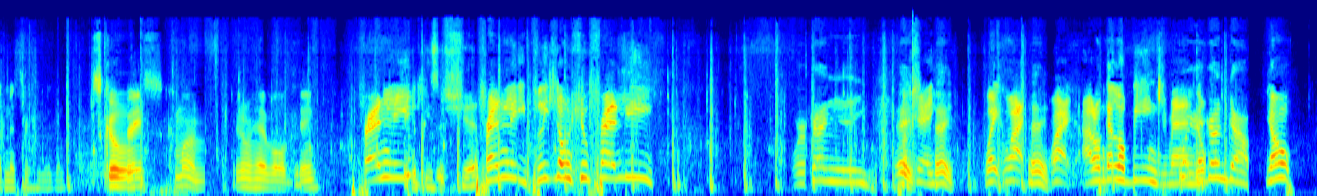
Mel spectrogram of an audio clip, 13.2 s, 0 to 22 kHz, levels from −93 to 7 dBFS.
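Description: At 1.21–1.30 s and 1.98–2.07 s the sound hangs as a fading buzz or hiss, then jumps ahead. This is a burst of packet loss: about 60 and 80 ms went missing, and the receiver stretched the last sound over each gap. At 4.09–4.14 s, 5.16–5.20 s and 8.02–8.07 s there are brief smears. These are short concealed packet loss, where a few hundredths of a second were patched from the preceding sound.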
